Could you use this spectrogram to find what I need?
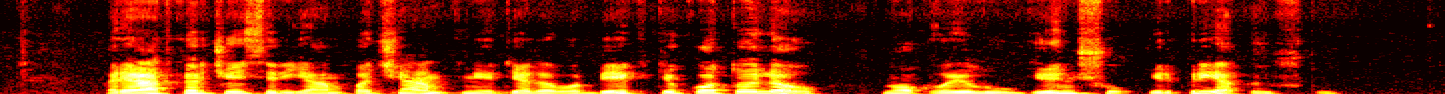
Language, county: Lithuanian, Kaunas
